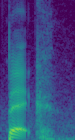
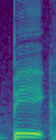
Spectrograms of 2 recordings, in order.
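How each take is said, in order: First: The vowel sounds like the one in 'beck'. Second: The vowel sounds like the one in 'beak'. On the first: The speaker calls it wrong. "rather than Beck" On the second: The speaker calls it right. "it'd be Beek rather than Beck, at least in North Germany"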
